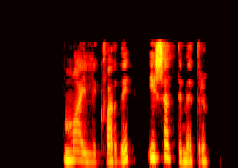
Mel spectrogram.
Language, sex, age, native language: Icelandic, female, 40-49, Icelandic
